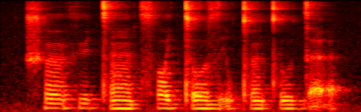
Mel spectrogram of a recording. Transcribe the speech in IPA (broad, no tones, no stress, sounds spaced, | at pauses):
t͡ʃʰ œ̃ x y tʼ æ̃ t͡sʰ ɔ j tʼ o z ḭ w tʼ œ̃ tʼ u d æ̰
